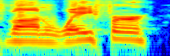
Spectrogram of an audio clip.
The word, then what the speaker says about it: Von Wafer: His name is Von Wafer. It is spelled Vom Wafer.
